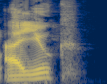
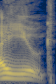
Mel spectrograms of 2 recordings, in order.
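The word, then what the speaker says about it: Aiyuk: Is that how you say his name? I know you were a fan of that guy too. – Ayuk. – Yeah, Ayuk. That's it.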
